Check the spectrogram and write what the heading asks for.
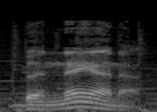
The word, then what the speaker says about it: banana: your ears to this banana banana this word has two schwas the first a and the final a you see awah is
